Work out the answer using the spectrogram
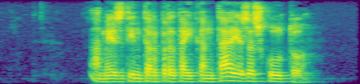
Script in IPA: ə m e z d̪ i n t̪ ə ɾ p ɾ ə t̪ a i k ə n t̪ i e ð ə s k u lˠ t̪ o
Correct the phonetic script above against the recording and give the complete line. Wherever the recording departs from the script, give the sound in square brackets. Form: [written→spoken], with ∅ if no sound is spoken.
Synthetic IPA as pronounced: ə m e z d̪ i n t̪ ə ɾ p ɾ ə t̪ a i k ə n t̪ [i→a] e [ð→z] ə s k u lˠ t̪ o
